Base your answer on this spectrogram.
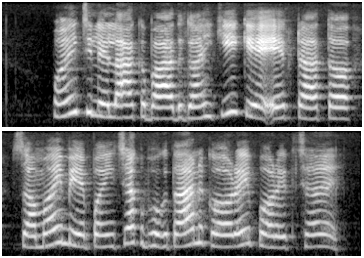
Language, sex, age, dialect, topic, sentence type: Maithili, female, 31-35, Bajjika, banking, statement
